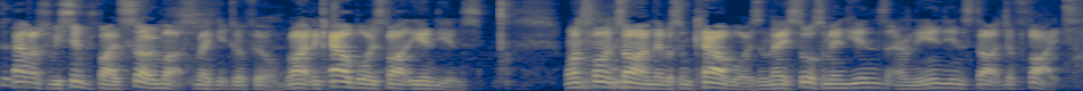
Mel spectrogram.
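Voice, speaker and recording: In a mid-range voice that is pushed, bright, expressive, and fast, an English man co-hosting a comedy podcast reads a child's stories. He's giggly and amused, stumbling often and breaking off for asides.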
